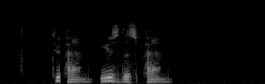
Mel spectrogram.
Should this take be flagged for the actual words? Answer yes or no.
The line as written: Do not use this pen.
yes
